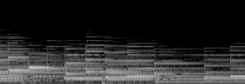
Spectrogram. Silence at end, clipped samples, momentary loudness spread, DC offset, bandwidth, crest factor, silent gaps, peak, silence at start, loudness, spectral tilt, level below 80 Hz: 0 s; under 0.1%; 10 LU; 0.2%; 5.6 kHz; 12 dB; none; -12 dBFS; 0 s; -25 LUFS; -9.5 dB/octave; -56 dBFS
